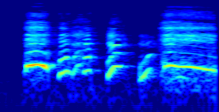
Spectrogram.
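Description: One person laughing: a quick string of short high-pitched bursts, then a longer drawn-out laugh near the end.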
